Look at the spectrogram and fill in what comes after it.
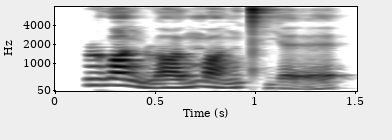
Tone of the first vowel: falling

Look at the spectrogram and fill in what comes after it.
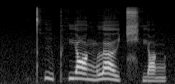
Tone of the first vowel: falling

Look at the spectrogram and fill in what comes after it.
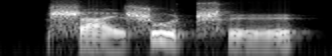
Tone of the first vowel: low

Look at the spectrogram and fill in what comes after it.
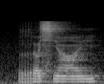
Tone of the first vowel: low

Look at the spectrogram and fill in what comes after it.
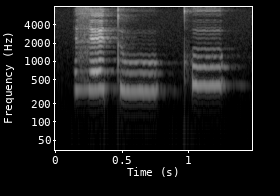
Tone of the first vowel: high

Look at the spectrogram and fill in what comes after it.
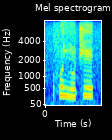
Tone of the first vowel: high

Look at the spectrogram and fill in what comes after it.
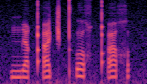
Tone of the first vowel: low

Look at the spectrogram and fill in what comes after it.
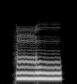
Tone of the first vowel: high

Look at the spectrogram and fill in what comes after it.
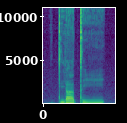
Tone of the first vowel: falling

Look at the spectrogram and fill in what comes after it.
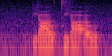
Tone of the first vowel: rising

